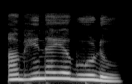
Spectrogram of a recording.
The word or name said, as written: ಅಭಿನಯಗೂಡು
